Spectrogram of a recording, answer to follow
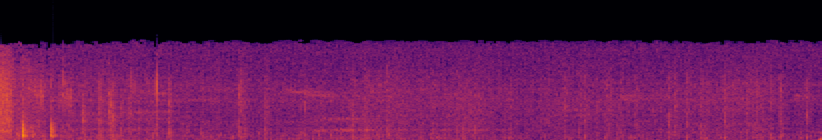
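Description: Quiet room tone: a faint steady hiss, with a few small clicks just at the start.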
